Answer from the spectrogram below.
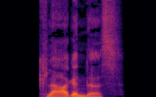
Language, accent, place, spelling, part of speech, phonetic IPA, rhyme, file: German, Germany, Berlin, klagendes, adjective, [ˈklaːɡn̩dəs], -aːɡn̩dəs, De-klagendes.ogg
- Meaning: strong/mixed nominative/accusative neuter singular of klagend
